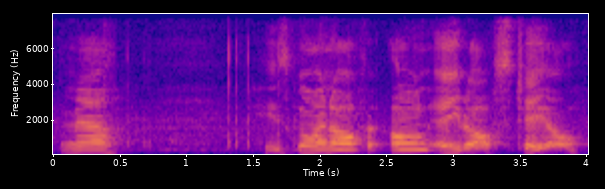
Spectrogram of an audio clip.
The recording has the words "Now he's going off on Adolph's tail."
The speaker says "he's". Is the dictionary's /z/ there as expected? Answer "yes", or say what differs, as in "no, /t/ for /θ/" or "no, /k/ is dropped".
yes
